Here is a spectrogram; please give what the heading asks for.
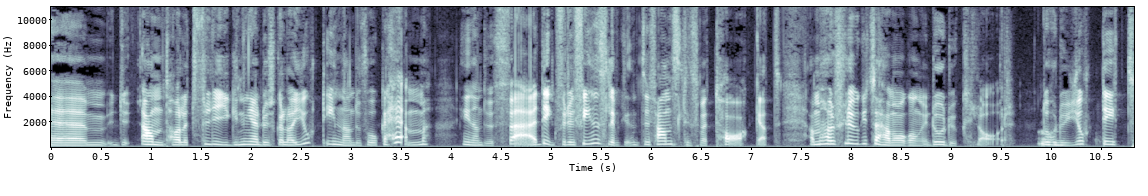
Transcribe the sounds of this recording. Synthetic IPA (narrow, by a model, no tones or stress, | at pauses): d̪ant̪ʰɑːlət̪flyːɡnɪŋaɖɵskɵlːəhɑːjʊʈːɪnːand̪ɵfoːɾoːkahɛ̰mː | ɪnːand̪ɵæɾfæ̰ːɖɪɡfœɖɛfɪnslɪd̪ɛfanslɪksɔmɛt̪ʰːɑ̰ːka̰t̪jɑːmɛnhaɖɵflʉ̟ːɡɪt̪sɔɦæːɾmɔŋːaɡɔŋːə̰ɖɔæɖɵkʰlɑ̰ːɾ | d̪̥ɔhaɖɵjʊʈːd̪ɪt̪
